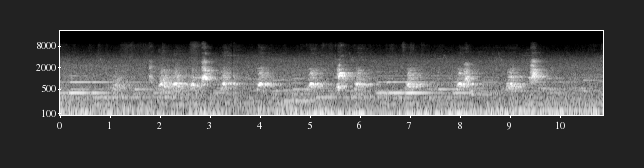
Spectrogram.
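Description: A dog barking repeatedly, about once a second, starting about two seconds in, over soft sustained background music.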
